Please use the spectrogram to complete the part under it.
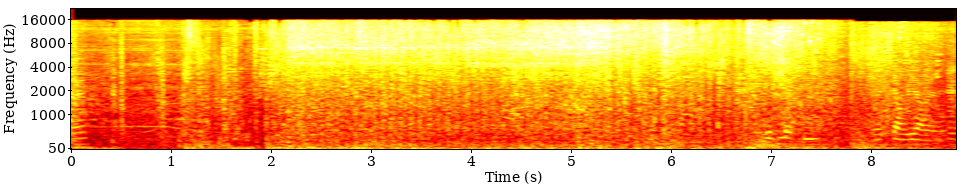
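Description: Loud explosions boom and roar.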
